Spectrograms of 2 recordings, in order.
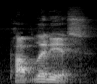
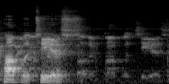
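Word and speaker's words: popliteus: pop lydius yes uh we call that I I always call it popliteas but uh I guess the New York the New York pronunciation is popularius there was a guy there was a guy in DC that would call it pop lydius too but you could call it either way all right so just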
